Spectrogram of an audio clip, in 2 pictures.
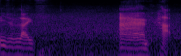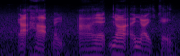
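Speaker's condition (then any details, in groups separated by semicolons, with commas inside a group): Cerebral palsy; mild, ataxic type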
